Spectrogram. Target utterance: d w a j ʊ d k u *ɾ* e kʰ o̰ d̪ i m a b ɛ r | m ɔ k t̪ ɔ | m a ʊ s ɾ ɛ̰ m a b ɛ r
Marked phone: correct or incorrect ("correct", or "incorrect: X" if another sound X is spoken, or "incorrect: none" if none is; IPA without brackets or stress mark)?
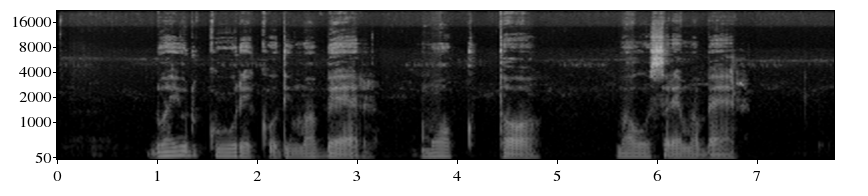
correct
